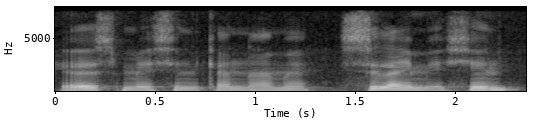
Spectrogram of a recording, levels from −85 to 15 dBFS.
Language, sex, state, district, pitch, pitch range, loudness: Hindi, male, Tripura, Dhalai, 120 Hz, 110-135 Hz, -18 LUFS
